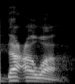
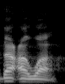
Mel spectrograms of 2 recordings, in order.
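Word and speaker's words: دعا: They're not going to say da'awa, he invited. They're not going to say that. What sounds a lot better than da'awa? Da'a. Da'a.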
